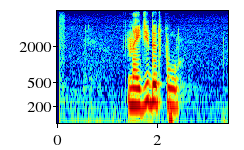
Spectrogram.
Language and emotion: Russian, neutral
